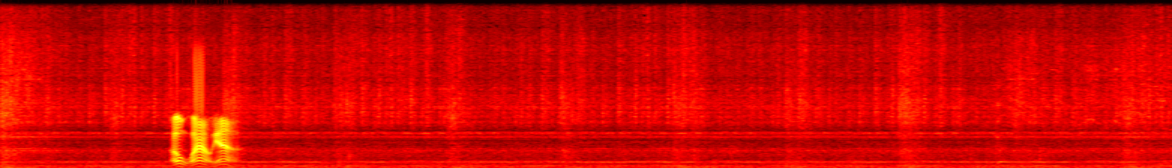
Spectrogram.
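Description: Large metal gears turn with a low mechanical hum.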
